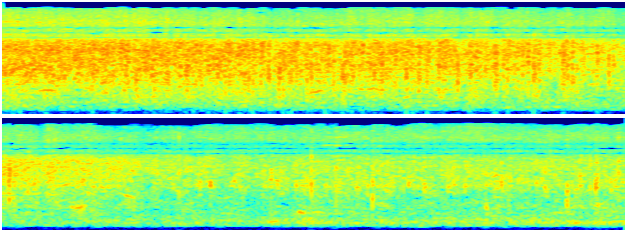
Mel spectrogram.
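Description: A crowd claps in a dense, crackling wash of applause, loud and steady for several seconds before easing off to a softer, continuing patter until the end.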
